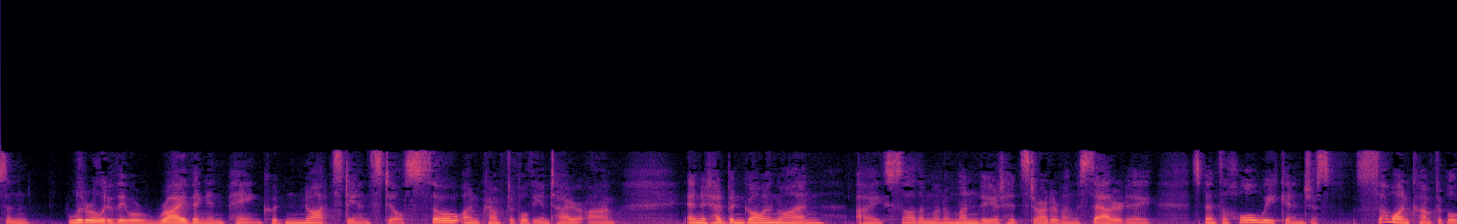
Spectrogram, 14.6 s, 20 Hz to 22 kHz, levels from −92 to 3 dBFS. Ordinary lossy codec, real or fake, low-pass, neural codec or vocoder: MP3, 32 kbps; fake; 7.2 kHz; codec, 16 kHz in and 24 kHz out, 0.6 kbps, FocalCodec, streaming, 2048 codes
